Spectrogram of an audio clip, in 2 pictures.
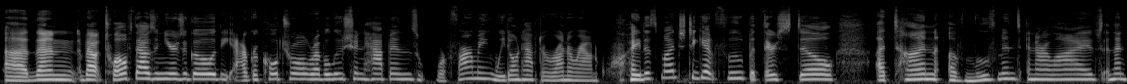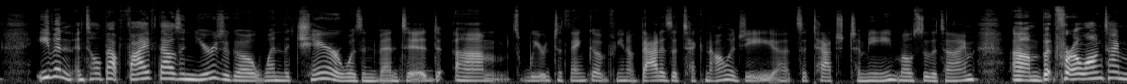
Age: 30-49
